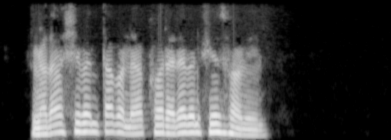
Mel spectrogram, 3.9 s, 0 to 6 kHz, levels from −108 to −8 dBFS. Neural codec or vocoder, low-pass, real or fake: none; 5.4 kHz; real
